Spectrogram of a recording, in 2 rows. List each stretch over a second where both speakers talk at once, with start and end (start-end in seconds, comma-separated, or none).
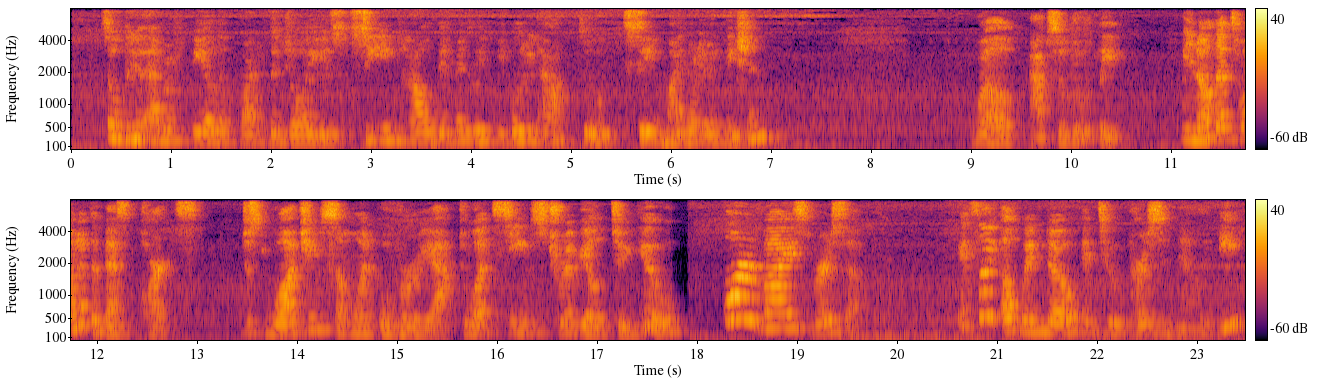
none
